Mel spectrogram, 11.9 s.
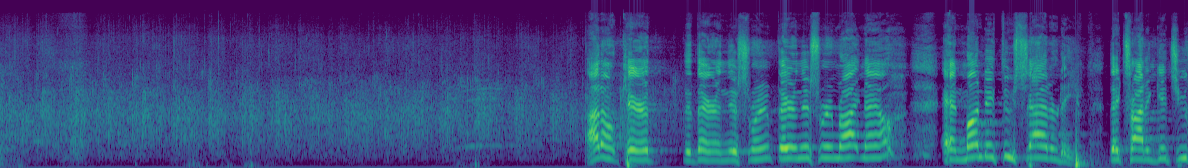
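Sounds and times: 
audience clapping hands: 0:00.0 - 0:07.7
speech: 0:05.9 - 0:11.8.

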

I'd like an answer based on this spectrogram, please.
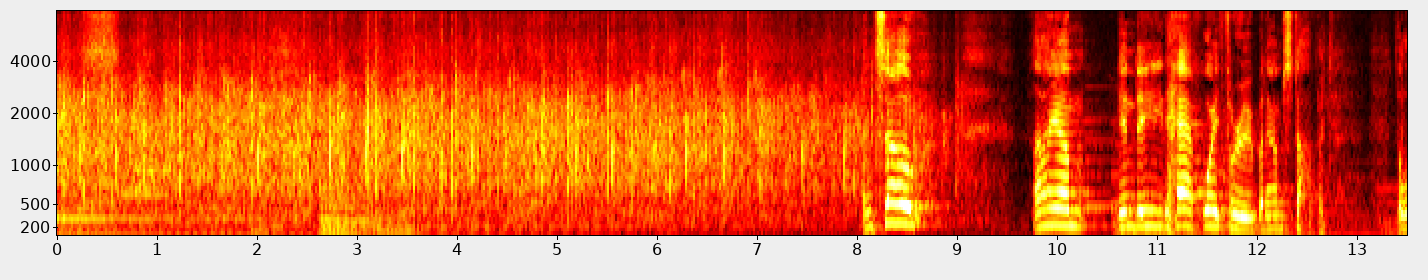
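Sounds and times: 
audience clapping hands: 0:00.0 - 0:09.3
speech: 0:08.1 - 0:08.8, 0:09.8 - 0:13.5.

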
